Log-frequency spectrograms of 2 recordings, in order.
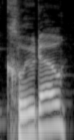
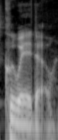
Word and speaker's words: Cluedo: The British pronunciation would be Cluedo, Yeah. Yeah. but because Italians have this way of pronouncing every single letter, her accent, it is Cluedo, and that's I thought Yep.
